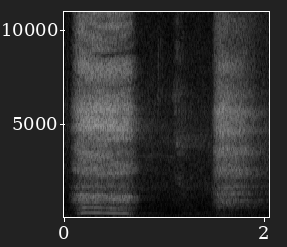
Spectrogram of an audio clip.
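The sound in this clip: An audience breathing together on cue, as if for a stethoscope check, makes two loud breathy whooshes separated by a short quiet gap, the first slightly longer and carrying a faint voiced tone.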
